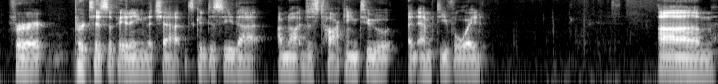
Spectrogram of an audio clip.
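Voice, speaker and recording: A man with a naturally deep voice, explaining his video editing steps one by one in a casual, rambling livestream. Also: a bit bright. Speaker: streamer.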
